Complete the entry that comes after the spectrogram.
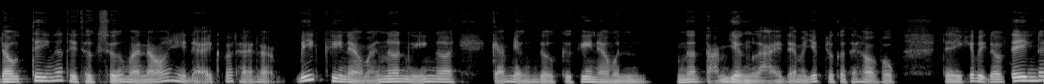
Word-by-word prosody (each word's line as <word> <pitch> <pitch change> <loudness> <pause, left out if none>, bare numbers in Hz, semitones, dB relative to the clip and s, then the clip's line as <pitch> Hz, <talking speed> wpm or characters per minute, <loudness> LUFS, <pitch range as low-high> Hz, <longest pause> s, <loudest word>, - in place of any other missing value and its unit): đầu 125 0 +6
tiên 170 -1 +5
á, 190 - +1
thì 125 -5 +2
thực 105 -2 -2
sự 105 0 +2
mà 105 -4 +1
nói 110 - +1
thì - - 0
để 90 0 -2
có 140 - -5
thể 110 -9 -4
là 115 - -4 0.2
biết 185 +7 +5
khi 150 -8 +2
nào 105 -8 +1
bạn 90 +7 -2
nên 130 0 +3
nghỉ 100 -1 0
ngơi, 125 -2 0 0.4
cảm 100 +6 -1
nhận 100 -1 -1
được 95 -2 -1
cừ 100 - -2
khi 125 +5 +3
nào 105 -4 +1
mình 95 +2 -2 0.3
nên 115 +3 +1
tạm 105 +4 -1
dừng 95 -4 +4
lại 90 +1 -3
để 95 0 -3
mà 100 -1 -2
giúp 135 +6 0
cho 115 - -3
cơ 105 -1 -4
thể 105 +1 -6
hồi 100 -6 -1
phục, 95 -2 -4 0.4
thì 105 -2 +1
cái 150 - +2
việc 130 -3 +4
đầu 120 - +2
tiên 175 +1 +7
đó 185 - +3
110 Hz, 260 wpm, -25 LUFS, 95-130 Hz, 0.4 s, tiên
